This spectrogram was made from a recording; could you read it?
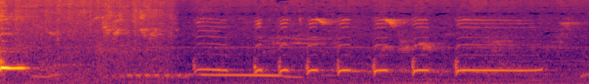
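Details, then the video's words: Former champion zebra dove in engkel style: after a loud opening note, long falling low coos lead into a steady run of about eight short stuttered notes ending in a held tone. "Mantan Juara Suara Engkel Sari Cengkok Irama Merdu"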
